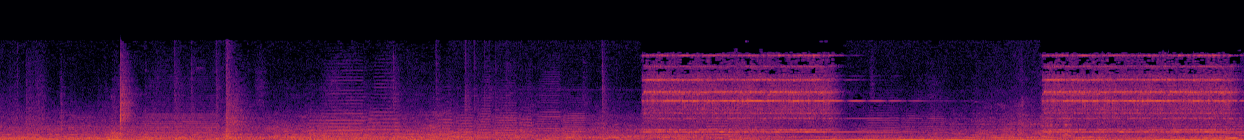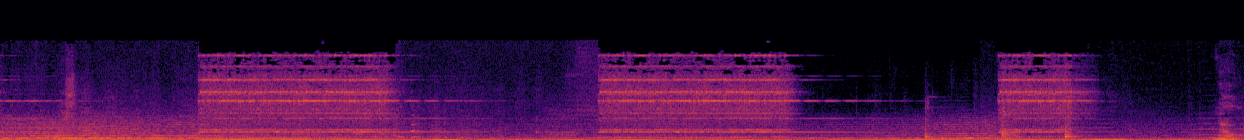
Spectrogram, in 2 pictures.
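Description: Old-fashioned telephone bell ringing in repeated rings of about two seconds with two-second pauses, starting about a quarter of the way in, over a low, droning music score.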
